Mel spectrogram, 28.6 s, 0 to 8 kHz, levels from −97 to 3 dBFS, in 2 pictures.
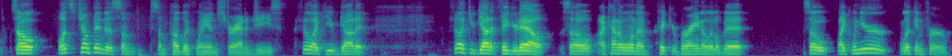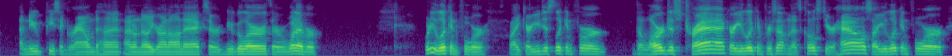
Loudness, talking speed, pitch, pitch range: -22 LUFS, 185 wpm, 145 Hz, 130-160 Hz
